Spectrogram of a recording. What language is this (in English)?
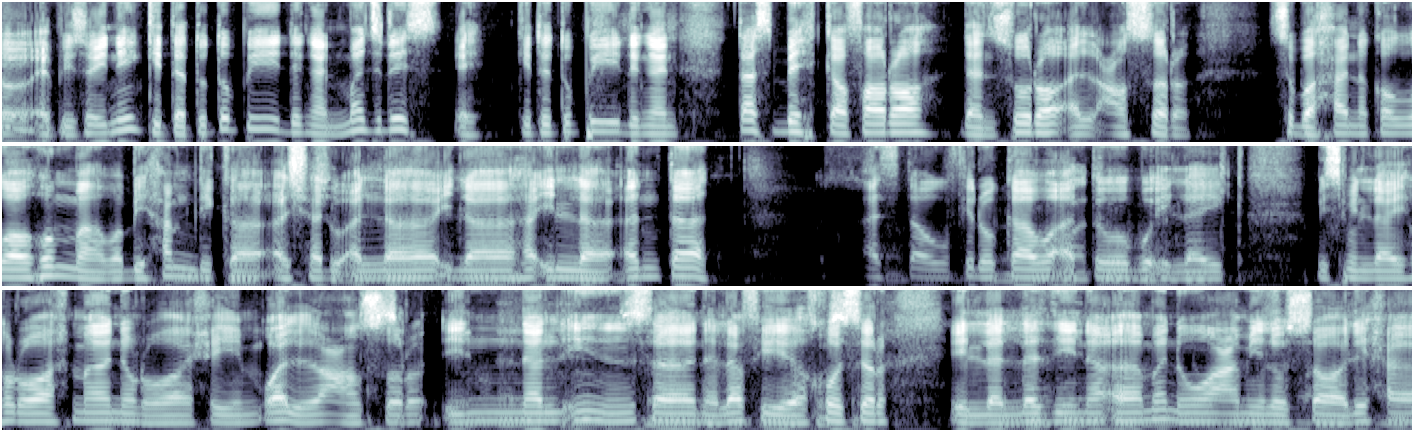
Malay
